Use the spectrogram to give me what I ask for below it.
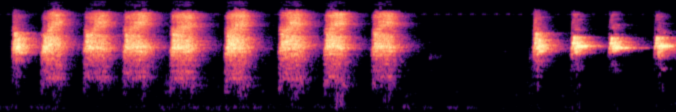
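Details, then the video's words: Kores bird calls: a rapid run of nine scratchy, noisy squawks, then a pause of about a second, then four shorter, slightly tonal rasps at a steadier pitch. "Suara burung kores"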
